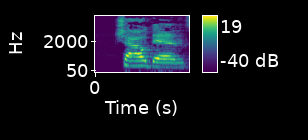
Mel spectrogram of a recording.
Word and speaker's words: Qiaodan: They call themselves, it's spelled Q-I-A-O-D-A-N Sports. And it's supposed to be the romanized version of Michael Jordan's name in Chinese. So essentially, this is supposed to be pronounced Chowdan Sports, Jordan Sports, right?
